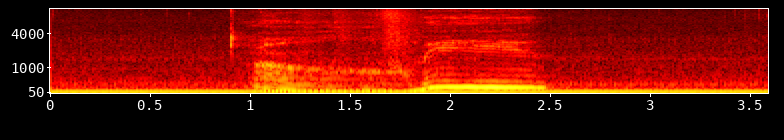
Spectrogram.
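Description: A record plays a brief snatch of music that slides in pitch.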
